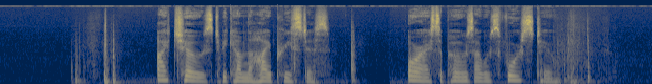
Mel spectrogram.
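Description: A young woman speaks softly and sadly.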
